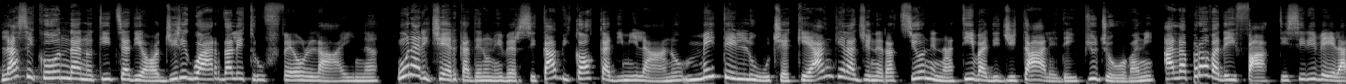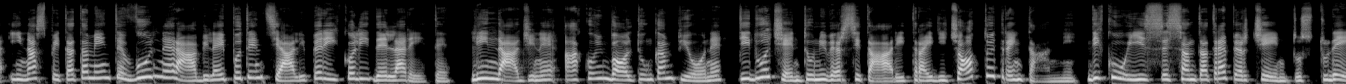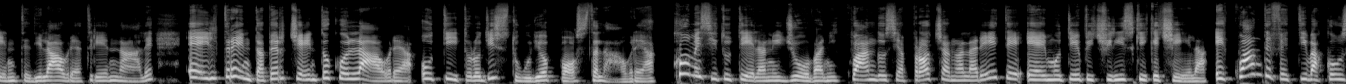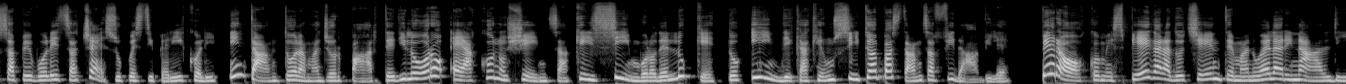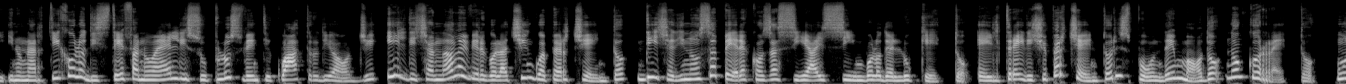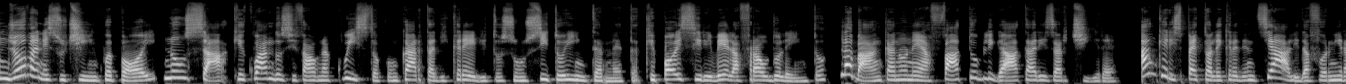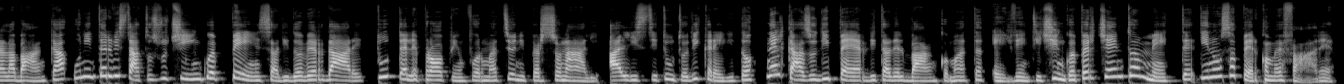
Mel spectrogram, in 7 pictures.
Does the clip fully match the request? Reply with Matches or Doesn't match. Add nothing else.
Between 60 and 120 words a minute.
Doesn't match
